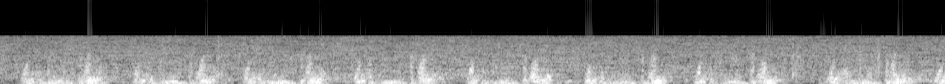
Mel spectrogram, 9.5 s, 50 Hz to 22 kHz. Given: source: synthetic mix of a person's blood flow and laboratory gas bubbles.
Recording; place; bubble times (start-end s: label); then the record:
Doppler ultrasound of blood flow; precordium
2.15-2.25 s: bubbles
2.44-2.61 s: bubbles
7.85-8.03 s: bubbles
From the record:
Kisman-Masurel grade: 121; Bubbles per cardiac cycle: 1 to 2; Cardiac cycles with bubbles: 10 to 50%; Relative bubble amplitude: barely perceptible (0.100 to 0.250); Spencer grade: 2 (many but less than half of the cardiac periods contain bubble signals, singularly or in groups); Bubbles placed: anywhere in the cardiac cycle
